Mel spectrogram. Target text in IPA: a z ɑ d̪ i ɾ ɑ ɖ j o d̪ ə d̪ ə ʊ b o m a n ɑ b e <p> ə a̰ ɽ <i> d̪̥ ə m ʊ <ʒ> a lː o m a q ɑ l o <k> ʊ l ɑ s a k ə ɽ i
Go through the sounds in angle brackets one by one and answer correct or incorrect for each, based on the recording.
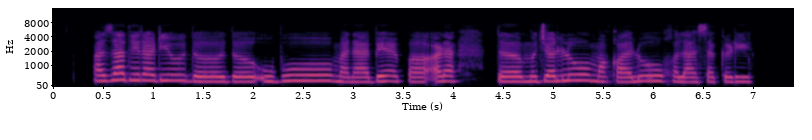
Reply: correct, incorrect: a, incorrect: d͡ʒ, incorrect: x

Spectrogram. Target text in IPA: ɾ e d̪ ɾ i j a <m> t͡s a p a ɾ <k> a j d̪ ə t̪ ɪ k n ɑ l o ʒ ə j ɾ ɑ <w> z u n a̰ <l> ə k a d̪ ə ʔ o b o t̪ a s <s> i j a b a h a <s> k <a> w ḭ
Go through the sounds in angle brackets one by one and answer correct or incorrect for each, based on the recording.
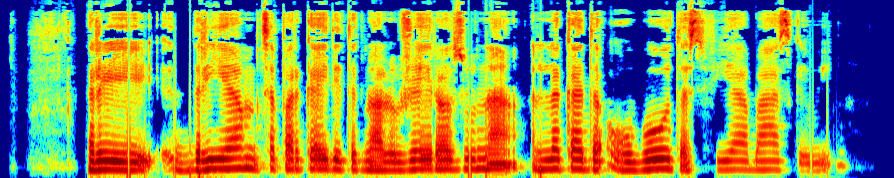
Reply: correct, correct, incorrect: none, correct, incorrect: f, correct, correct

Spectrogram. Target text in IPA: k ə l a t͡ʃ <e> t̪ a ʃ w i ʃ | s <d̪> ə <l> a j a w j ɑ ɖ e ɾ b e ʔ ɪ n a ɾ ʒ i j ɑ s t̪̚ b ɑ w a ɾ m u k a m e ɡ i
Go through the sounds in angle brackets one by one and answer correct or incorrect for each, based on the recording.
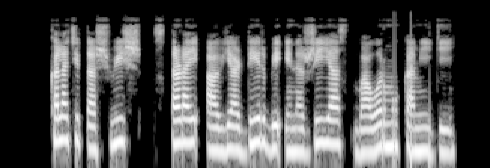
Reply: correct, incorrect: t̪, incorrect: ɽ

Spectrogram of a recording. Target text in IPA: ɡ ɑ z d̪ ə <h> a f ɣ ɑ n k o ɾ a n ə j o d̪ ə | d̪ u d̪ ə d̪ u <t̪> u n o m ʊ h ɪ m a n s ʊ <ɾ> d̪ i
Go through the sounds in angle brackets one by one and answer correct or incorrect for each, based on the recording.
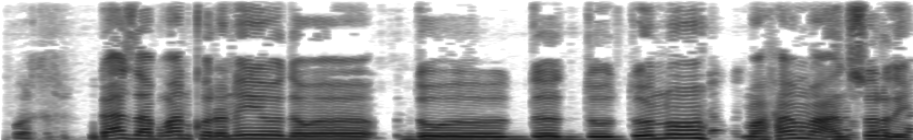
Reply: incorrect: none, incorrect: d̪, correct

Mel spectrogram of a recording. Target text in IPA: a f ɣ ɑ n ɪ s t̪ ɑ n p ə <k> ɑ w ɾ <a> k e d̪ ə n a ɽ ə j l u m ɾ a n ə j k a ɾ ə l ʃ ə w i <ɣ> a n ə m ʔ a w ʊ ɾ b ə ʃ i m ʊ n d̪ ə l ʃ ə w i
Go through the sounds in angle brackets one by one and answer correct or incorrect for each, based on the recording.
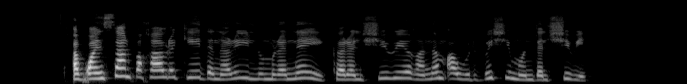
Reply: incorrect: x, correct, correct

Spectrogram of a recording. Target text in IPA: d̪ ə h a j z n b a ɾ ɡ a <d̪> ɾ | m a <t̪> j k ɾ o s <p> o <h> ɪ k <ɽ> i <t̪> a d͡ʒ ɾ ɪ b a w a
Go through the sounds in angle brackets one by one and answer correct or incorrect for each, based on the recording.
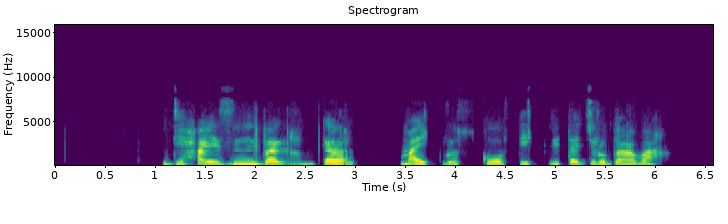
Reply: incorrect: none, incorrect: none, incorrect: k, incorrect: f, incorrect: ɾ, correct

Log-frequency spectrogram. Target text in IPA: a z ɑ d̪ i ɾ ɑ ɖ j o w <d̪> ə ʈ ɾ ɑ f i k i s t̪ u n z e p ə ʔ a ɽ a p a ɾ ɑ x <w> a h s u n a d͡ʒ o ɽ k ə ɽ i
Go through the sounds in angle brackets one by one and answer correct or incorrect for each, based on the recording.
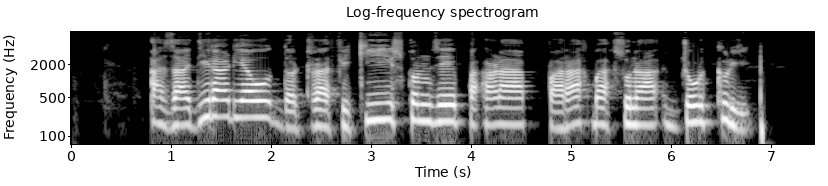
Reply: correct, incorrect: b

